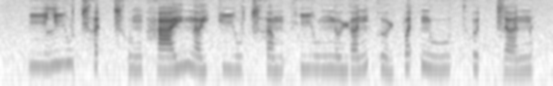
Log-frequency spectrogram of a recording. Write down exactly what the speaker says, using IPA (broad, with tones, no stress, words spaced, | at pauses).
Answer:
iː˧liː˥wt͡sʰɐ˧t̚ t͡sʰʊ˨˧ŋ haː˨˥jn̪ɐ˨˥j kiː˧wt͡sʰɐ˧mt̪ʰiː˧w n̪ɵ˨ɥɐ˨˥n kɵ˨˩ɥpɐ˥t̚n̪uː˨˧ t̪ʰɵ˧t̚t͡sɐ˨˧n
